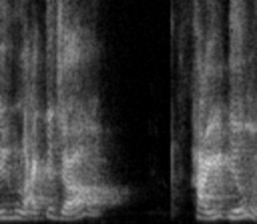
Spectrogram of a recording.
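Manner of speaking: play-acted curt, snippy tone full of attitude. Retelling how a dessert coworker greeted them: imitating a coworker's attitude. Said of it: "it was just the attitude".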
